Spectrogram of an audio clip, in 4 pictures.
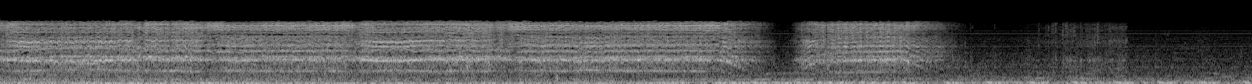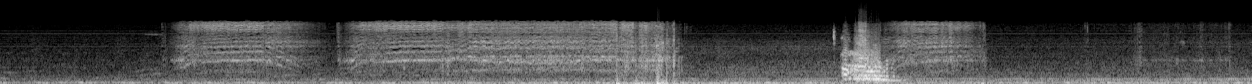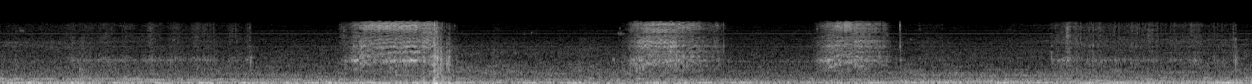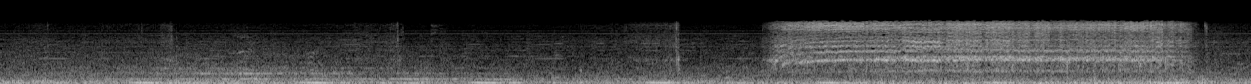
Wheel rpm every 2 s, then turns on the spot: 160, 160, 160, 120, 70, 30, 0, 60, 130, 110, 30, 20, 10, 10, 50, 20, 20, 10, 10, 0, 0, 0, 30, 160, 130.
10-12 24-26 34-38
